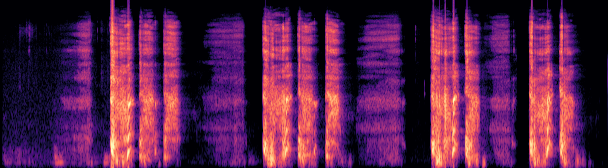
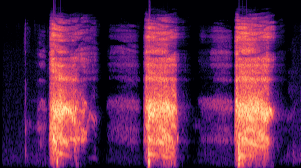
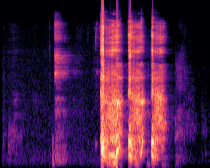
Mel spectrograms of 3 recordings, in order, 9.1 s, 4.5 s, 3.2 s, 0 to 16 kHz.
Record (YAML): three_cough_length: 9.1 s
three_cough_amplitude: 32768
three_cough_signal_mean_std_ratio: 0.35
exhalation_length: 4.5 s
exhalation_amplitude: 32768
exhalation_signal_mean_std_ratio: 0.5
cough_length: 3.2 s
cough_amplitude: 32768
cough_signal_mean_std_ratio: 0.33
survey_phase: beta (2021-08-13 to 2022-03-07)
age: 45-64
gender: Female
wearing_mask: 'No'
symptom_cough_any: true
symptom_runny_or_blocked_nose: true
symptom_shortness_of_breath: true
symptom_sore_throat: true
symptom_abdominal_pain: true
symptom_onset: 2 days
smoker_status: Ex-smoker
respiratory_condition_asthma: true
respiratory_condition_other: false
recruitment_source: Test and Trace
submission_delay: 1 day
covid_test_result: Positive
covid_test_method: RT-qPCR
covid_ct_value: 26.0
covid_ct_gene: ORF1ab gene
covid_ct_mean: 27.1
covid_viral_load: 1300 copies/ml
covid_viral_load_category: Minimal viral load (< 10K copies/ml)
